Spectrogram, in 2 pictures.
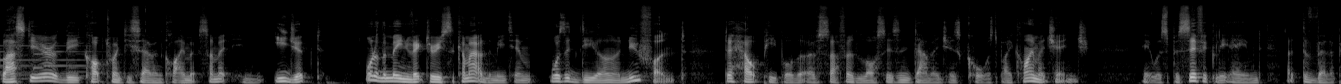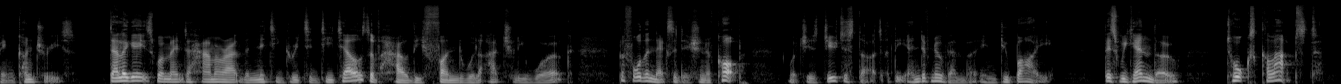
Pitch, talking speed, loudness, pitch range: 110 Hz, 195 wpm, -30 LUFS, 95-135 Hz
